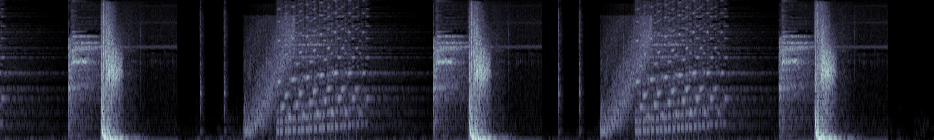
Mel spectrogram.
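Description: A video game plays a sharp hit effect for an attack.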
